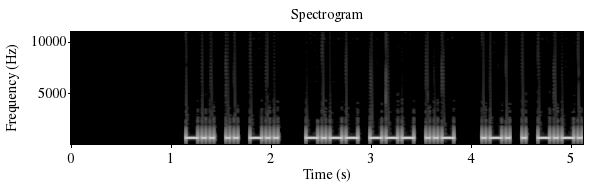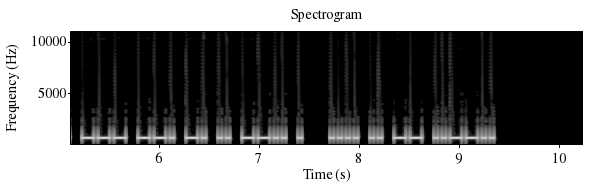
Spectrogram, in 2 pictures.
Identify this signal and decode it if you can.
Morse code, heard as a keyed tone, about 30 wpm, 700 Hz. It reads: DID YOU RECOGNIZE HIM?
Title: Sentences from Top 1400 Words 30wpm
